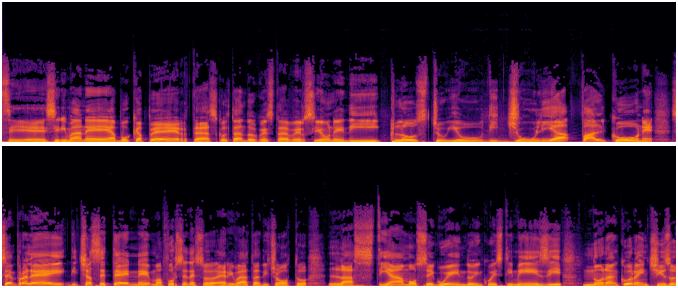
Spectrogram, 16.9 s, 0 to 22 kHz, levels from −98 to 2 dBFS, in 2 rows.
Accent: native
